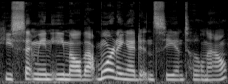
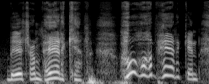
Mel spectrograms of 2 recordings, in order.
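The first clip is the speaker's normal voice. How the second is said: acted panic. Student panicking in the classroom, mock tearful panic. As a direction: act out a tearful freak-out. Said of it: "I start crying".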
